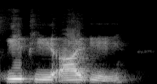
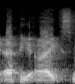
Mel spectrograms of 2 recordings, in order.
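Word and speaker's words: epieikes (ἐπιεικής): It's sort of a hard one here, so it's epieikes. So you have an IEI in there, so however you feel like that should be pronounced. So I'm saying epieikes, meaning mild, gentle, or patient.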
